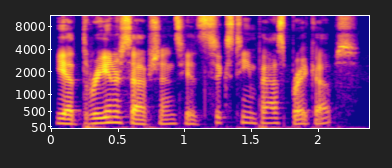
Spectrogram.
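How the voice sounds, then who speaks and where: A young man hosting a casual sports podcast from his home studio, chatty and energetic, his voice a bit worn. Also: medium pitch, quick pace. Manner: energetic, chatty, thinking aloud. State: losing his voice. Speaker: podcast host.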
